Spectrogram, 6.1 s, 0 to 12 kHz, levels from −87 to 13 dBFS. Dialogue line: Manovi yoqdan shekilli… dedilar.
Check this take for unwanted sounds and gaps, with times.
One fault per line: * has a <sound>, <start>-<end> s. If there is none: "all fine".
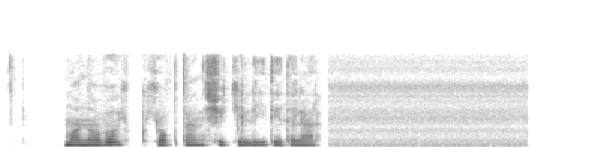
all fine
